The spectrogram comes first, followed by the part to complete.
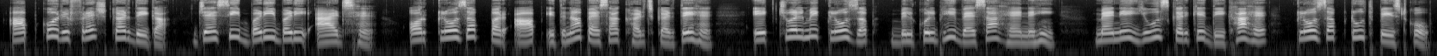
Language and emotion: Hindi, neutral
